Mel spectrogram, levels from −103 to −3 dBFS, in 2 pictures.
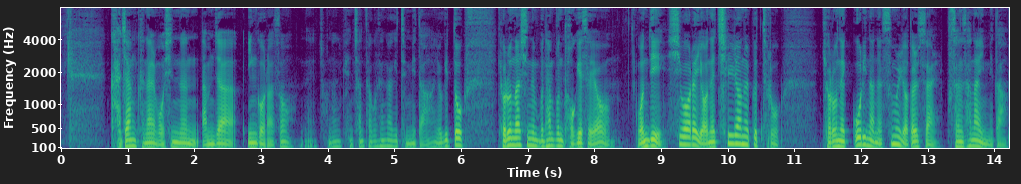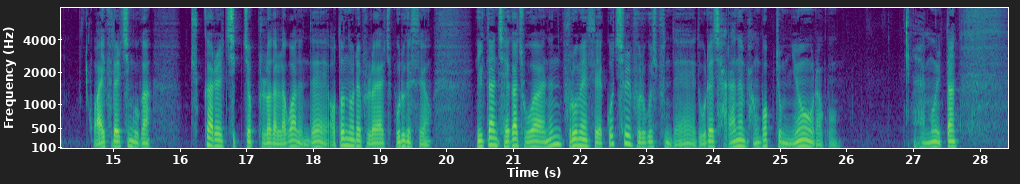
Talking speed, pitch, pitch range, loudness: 290 characters per minute, 110 Hz, 95-125 Hz, -28 LUFS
